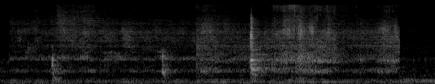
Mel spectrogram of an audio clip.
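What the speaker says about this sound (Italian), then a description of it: "E aggiungiamo le cipolle. Fiamma bassa perché voglio che possano rosolare e ammorbidirsi delicatamente," Sliced onions sauté gently over a low flame in a pan, a soft quiet sizzle with occasional light stirring scrapes and clicks, no voices.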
